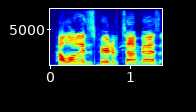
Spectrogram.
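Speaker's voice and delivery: ordinary delivery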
